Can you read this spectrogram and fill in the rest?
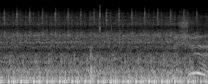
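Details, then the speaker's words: Yamaha Virago (2nd gen) V-twin idling steadily at about 1000 rpm after carb sync and air/fuel mixture adjustment, with even pulses and no popping or spitting on either cylinder; normal idle. "it's not popping or spitting or anything like that idle's good right at about a thousand rpm"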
